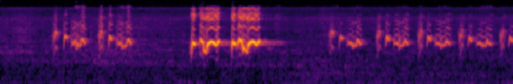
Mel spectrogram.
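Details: Sooty-headed bulbul in fighting-style song meant to lure other bulbuls into singing: short bubbly warbled phrases repeated about three times a second, broken by two louder, richer gurgling bursts, in a quiet setting.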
